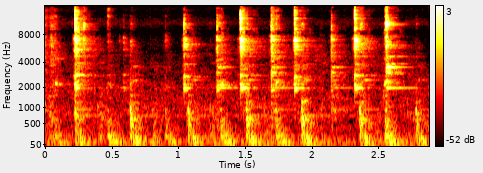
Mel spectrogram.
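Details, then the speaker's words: 2009 Chevy 4x4 truck 4.8, hub worked by hand: irregular hollow clunks and rattles about two a second, harder to roll and stops quickly versus other side; worn loose wheel bearing and hub. "and you can kind of hear the bearings all loose in there and it's also harder to roll"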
